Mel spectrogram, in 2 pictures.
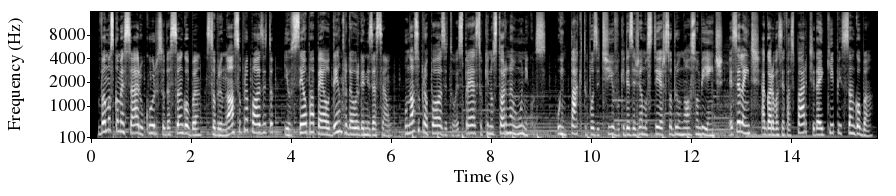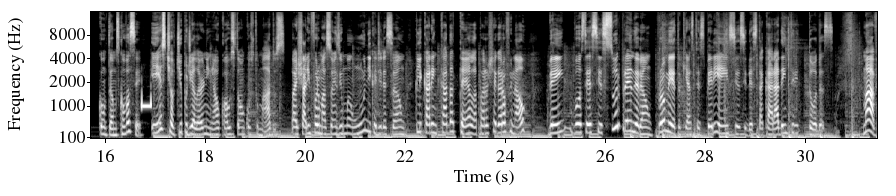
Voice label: Educational Training 4 Styles Charismatic Confident Medical Children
